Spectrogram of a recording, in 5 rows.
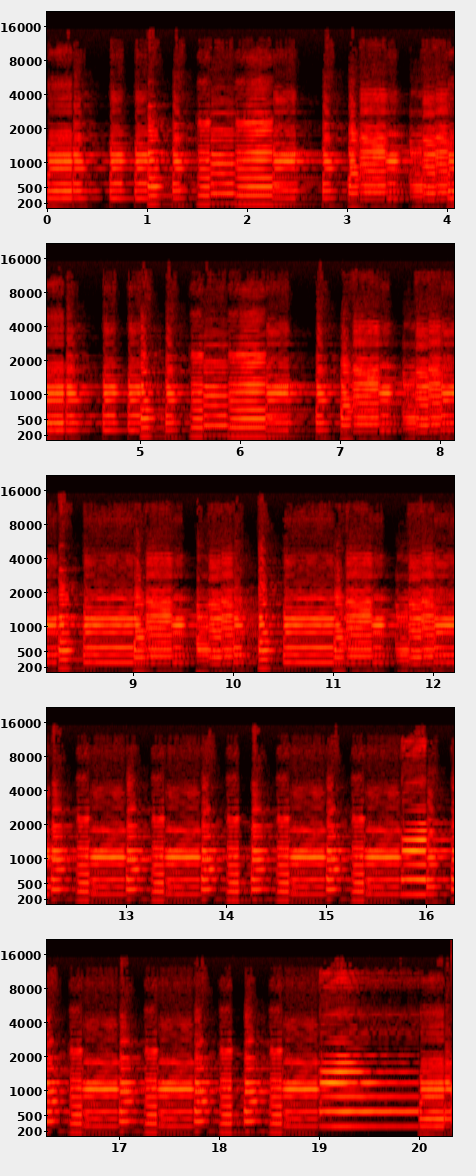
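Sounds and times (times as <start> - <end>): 
bassoon playing a funk study: 0.0 - 20.3.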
